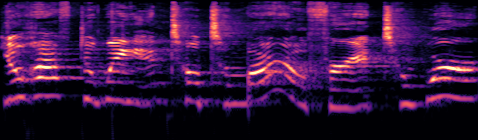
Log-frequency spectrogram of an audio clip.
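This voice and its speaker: Using a put-on character voice, a woman talks at a moderate pace in an extremely high, squeaky pitch. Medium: read story.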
